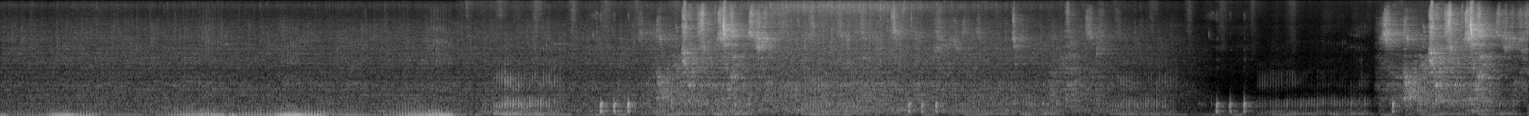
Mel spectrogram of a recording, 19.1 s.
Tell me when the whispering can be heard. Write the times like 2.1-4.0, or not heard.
8.0-14.1, 17.2-19.0.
